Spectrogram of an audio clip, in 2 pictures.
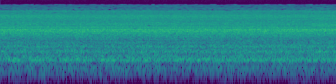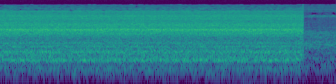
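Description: Freight train of boxcars rolling past, heard from inside a car over a steady low hum. Near the end the sound drops suddenly to a quieter, thinner rumble.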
